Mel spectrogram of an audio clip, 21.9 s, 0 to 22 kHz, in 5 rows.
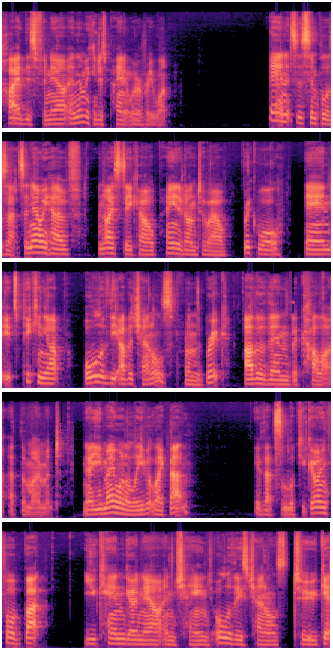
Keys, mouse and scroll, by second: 3.9 middle click, 4.5-4.8 scroll up 4, 4.8-8.1 middle drag, 8.1 scroll down 3, 9.1 scroll up 1, 9.3-12.4 middle drag, 12.4-12.9 scroll up 3, 12.9 middle click, 13.6-14.1 scroll down 3, 14.1-16.9 middle drag, 16.9-17.2 scroll up 3, 17.2 middle click, 17.6-18.3 scroll down 3, 18.3-21.3 middle drag.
